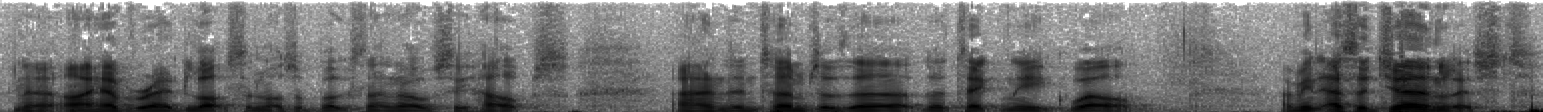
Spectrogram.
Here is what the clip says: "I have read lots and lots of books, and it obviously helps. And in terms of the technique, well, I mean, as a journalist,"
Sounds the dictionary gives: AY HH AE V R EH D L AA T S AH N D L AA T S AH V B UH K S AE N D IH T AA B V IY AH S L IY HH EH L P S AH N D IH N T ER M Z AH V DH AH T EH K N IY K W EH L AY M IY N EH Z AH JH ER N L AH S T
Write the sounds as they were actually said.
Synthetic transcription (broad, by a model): AY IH V R EH D L AA T S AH N L AA T S AH V B UH K S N IH T AA B V IY AH S L IY HH EH L P S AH N IH N T ER M Z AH V DH AH T EH K N IY K W EH L AY M IY N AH Z AH JH ER N L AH S T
